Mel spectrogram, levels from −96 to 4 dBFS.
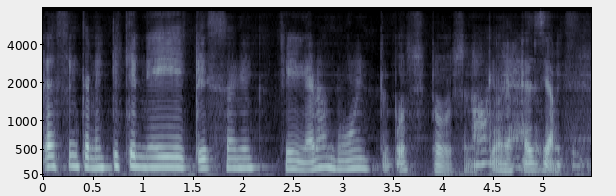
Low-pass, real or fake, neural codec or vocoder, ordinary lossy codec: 7.2 kHz; fake; codec, 24 kHz, 1 kbps, SNAC; none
